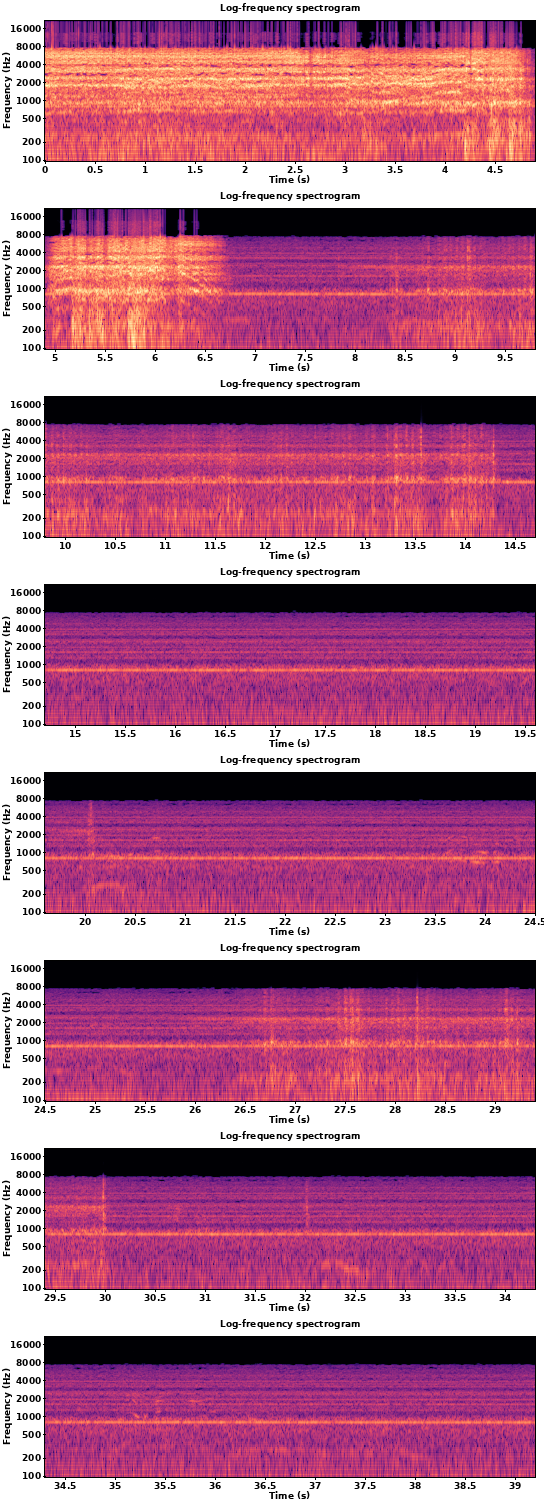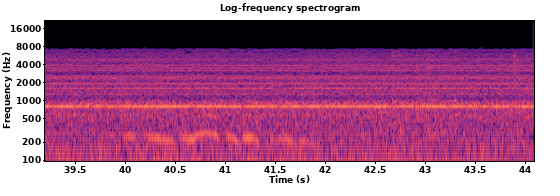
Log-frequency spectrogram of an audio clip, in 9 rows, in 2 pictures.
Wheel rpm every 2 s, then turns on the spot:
160, 160, 110, 30, 20, 20, 10, 0, 0, 0, 0, 0, 0, 10, 20, 0, 0, 0, 0, 0, 0, 0.
8-14 26-30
